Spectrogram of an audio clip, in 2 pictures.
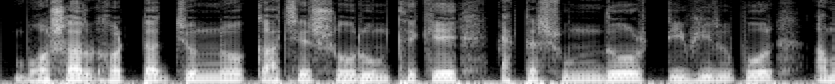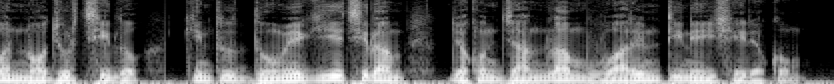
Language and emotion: Bengali, sad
